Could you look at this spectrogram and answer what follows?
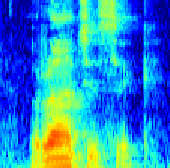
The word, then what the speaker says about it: rajasic: The gunas are all pronounced with short vowels, so it's sattva, tamas, rajas. But when they become adjectives, that first vowel is elongated, so then it's sattvic, rajasic, tamasic.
